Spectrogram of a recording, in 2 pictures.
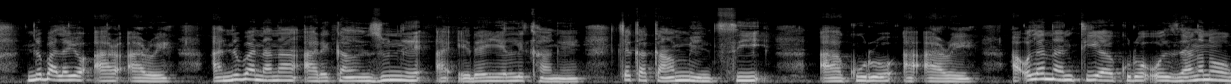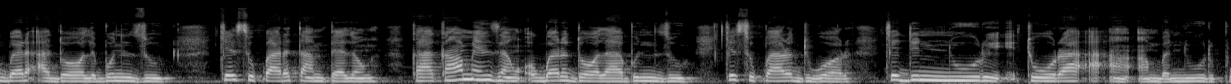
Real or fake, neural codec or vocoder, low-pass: real; none; 14.4 kHz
